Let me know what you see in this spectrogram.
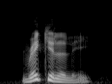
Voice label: "regularly", spelling voice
